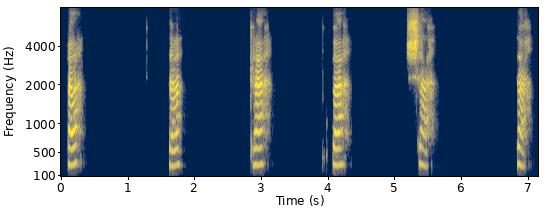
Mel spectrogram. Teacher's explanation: So all of them, when I am trying to pronounce them, there is no vibrations in my vocal cord. I do not feel any movement on my vocal cords. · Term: unvoiced sounds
